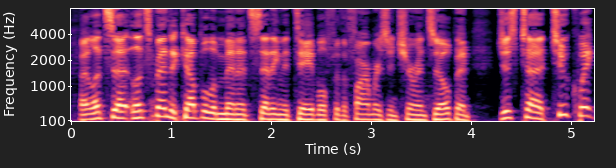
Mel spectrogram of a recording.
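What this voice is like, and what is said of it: Usual voice. Nothing is said of it.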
